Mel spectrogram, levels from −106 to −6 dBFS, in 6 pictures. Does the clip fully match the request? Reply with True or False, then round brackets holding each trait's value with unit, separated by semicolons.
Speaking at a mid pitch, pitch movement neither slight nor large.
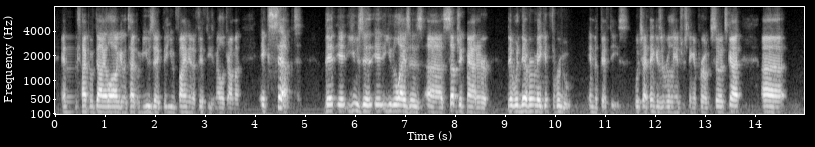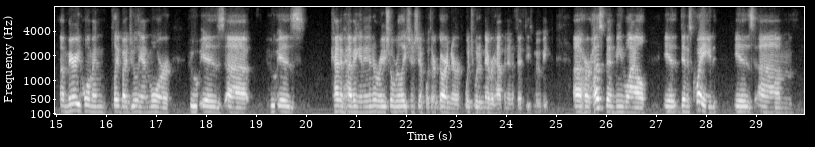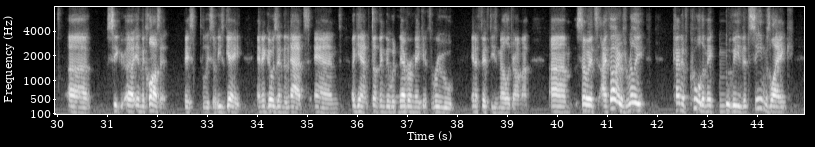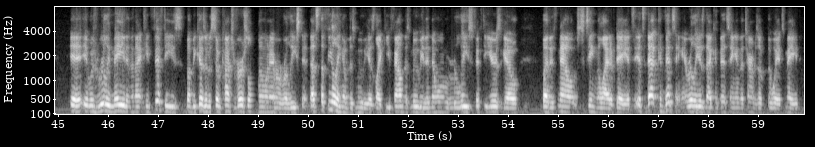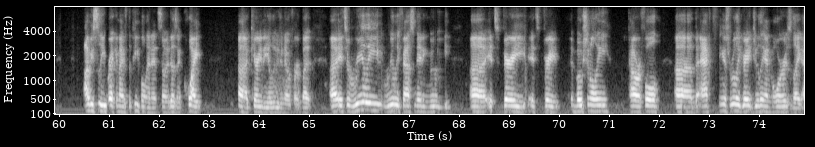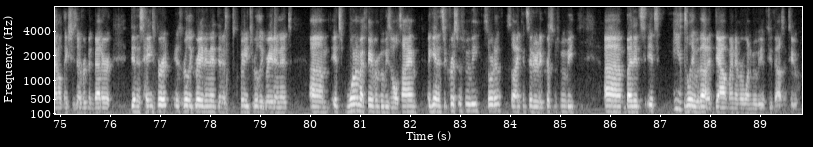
True (150 Hz; 3.1 semitones)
